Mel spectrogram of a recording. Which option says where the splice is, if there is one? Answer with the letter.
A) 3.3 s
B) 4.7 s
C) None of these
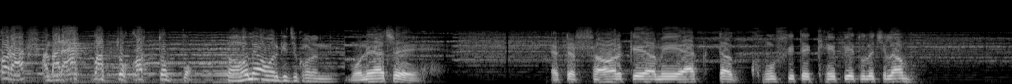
A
